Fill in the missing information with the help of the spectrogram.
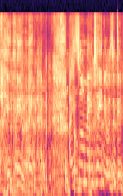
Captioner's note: all laughing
